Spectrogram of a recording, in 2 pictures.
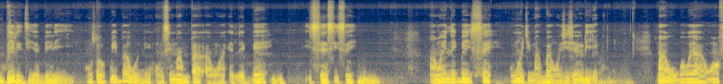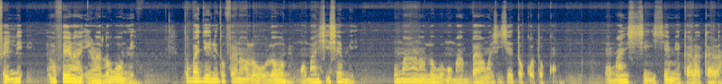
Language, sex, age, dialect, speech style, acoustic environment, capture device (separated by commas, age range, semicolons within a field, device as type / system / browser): Yoruba, male, 18-24, Nigeria - Ibadan, relaxed, nature, mobile / Linux / Chrome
